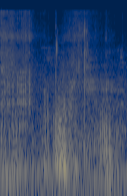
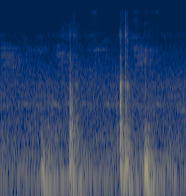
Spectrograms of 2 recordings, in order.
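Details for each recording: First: Clutch pedal pressed: short creaks and a thin squeak, from dry clutch master cylinder pushrod and clutch return spring at the pedal base; fixed by spraying lubricant and greasing the pushrod and spring. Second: Four soft, dull thumps as the clutch pedal is pressed, no squeak or creak, after spraying Sonax and greasing the clutch pump rod and clutch spring at the pedal pivot to cure the creaking pedal.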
